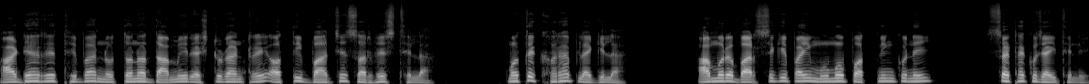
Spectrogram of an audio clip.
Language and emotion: Odia, sad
